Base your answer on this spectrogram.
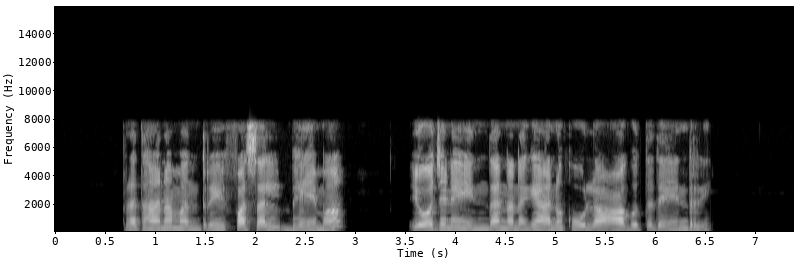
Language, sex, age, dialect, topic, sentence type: Kannada, female, 18-24, Central, agriculture, question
